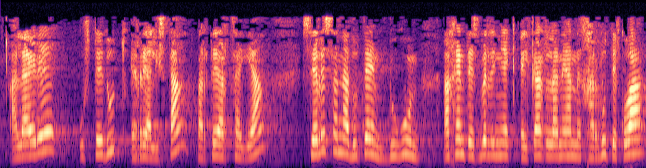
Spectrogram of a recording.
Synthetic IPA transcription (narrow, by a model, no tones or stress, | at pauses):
a̰lae̞ɾe̞ust̪e̞ðut̪e̞re̞alist̪apaɾt̪e̞aɾt͡saʎea | se̞resanaðut̪e̞nd̪uɣun | aɣe̞nt̪e̞ːzβe̞ɾð̞iɲe̞ke̞lkaɾlane̞anʝaɾðut̪e̞ko̞a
